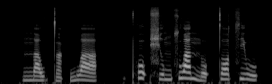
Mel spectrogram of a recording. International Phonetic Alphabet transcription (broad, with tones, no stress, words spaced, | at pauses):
n̪a˧wt̪ã˨k̚ŋwa˥˧ | pʰo˦ʔɕo˧ŋswa˦ n̪o˨ʔt̪ɔ˦t͡sju˥˧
